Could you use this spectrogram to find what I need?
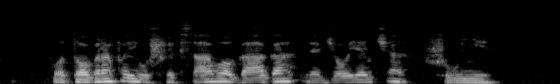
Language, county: Lithuanian, Panevėžys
